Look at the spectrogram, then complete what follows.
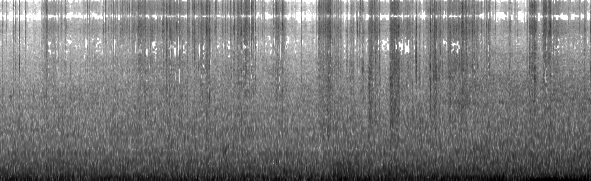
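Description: Plastic bag crinkling and rustling in short bursts as a wrapped rice ball is handled, over a steady low rumble of street traffic that grows louder near the end.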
